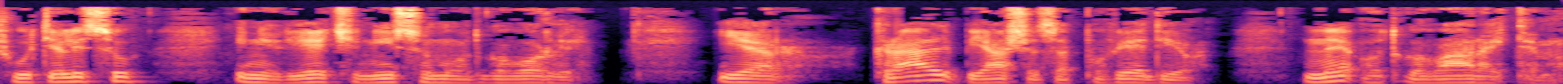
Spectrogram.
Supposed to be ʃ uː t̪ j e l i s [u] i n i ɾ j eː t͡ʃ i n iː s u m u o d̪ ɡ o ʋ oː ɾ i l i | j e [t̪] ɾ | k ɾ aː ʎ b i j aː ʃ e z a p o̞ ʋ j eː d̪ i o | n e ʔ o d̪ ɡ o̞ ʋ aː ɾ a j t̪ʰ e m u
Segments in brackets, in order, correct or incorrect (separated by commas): correct, incorrect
